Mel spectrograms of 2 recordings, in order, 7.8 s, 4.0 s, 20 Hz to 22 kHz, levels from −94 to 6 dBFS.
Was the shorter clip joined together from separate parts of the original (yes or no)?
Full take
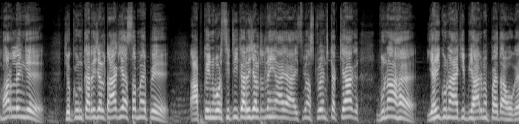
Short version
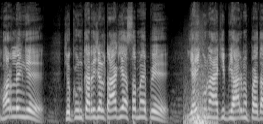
yes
